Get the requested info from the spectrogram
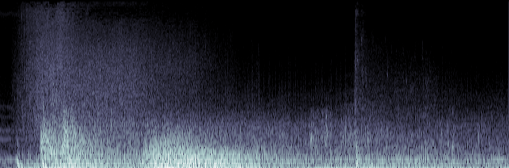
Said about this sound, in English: He felt trapped in this tiny little metal box. And that was before the ocean floor began to shake slightly.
